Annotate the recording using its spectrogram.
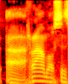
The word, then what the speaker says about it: Ramos: You know, I remember Todd Ramos or Ramos. Ramos is how you pronounce it in Spanish.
